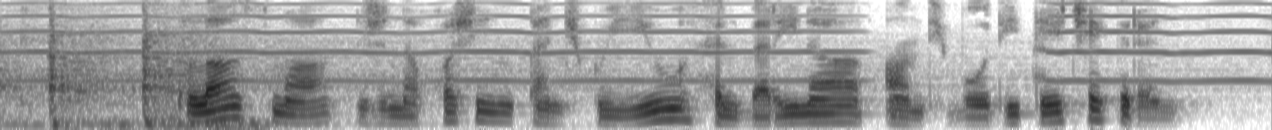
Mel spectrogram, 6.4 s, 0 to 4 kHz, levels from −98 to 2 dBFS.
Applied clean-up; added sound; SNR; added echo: none; Trumpet + Knock; 13 dB; none.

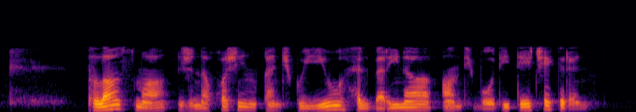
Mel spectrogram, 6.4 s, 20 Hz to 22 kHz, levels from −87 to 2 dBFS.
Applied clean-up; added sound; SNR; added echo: none; none; none; none.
